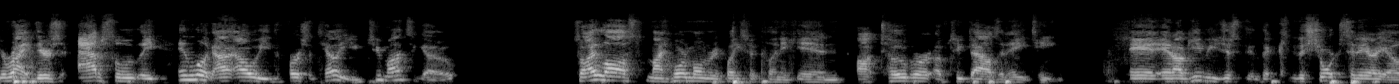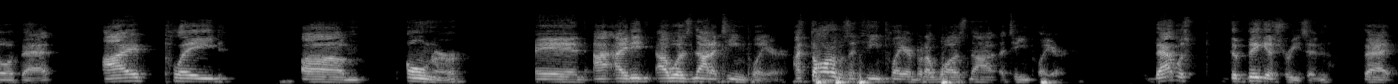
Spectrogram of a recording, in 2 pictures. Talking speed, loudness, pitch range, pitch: 160 wpm, -23 LUFS, 115-150 Hz, 135 Hz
